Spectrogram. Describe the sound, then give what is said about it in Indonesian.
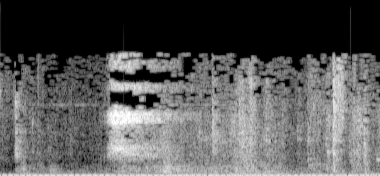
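A lift's sliding doors close against a loud, steady low hum, with a brief higher whir as the doors start to move. “Aku pun menutup kembali lift itu.”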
